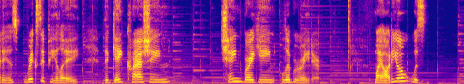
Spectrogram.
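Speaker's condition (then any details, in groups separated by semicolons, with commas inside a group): No condition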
